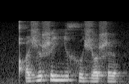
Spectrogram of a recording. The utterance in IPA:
qʼ ʊ˨ ʑ ʊ˦ ʂ i˧ ɲ ə˧ x ʊ˨ ʑ ɔ˨ ʂ ə˨

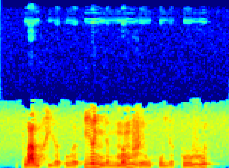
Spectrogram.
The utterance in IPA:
k w a̰˧˨ w x i̤˨˩ ə̯ ʔ ṳ˨˩ ə̯ ʔ i˧ ə̯ ɲ ə̤˨˩ n m ə˨˦ m v e̤˨˩ w h w i̤˨˩ ə̯ k u˨˦ ɣ u˦˥ t̚

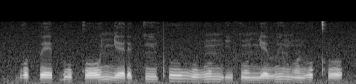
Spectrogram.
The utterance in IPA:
ɡʷ ɪ˨ p e˨ ɓ u˨ k oː˨˦ ɲ e˨ ɾ ɪ˨ k ĩ˦ pʰ uː˦ β u˨ β ũ˦ ŋ i˨ f ũ˨ ɲ e˨ β ĩ˦ ɡʷ ĩ˨ β ʊ˦ kʰ ʊ˨

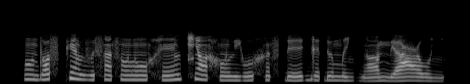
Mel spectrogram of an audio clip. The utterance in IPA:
õ d ɒ s kʲ ã l v ʏ s ɑ̃ s õ l õ h ẽ l t͡ɕ ɑ̃ h õ l j ʊ x ə̃ s ɗ e ɡ e ɗ ʏ m e ʎ ɡ ɑ̃ mʲ a ʕ o ʎ

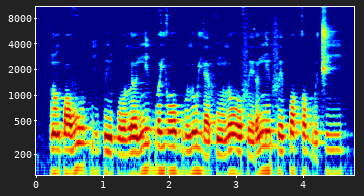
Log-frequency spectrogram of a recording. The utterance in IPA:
ɾ ɔ̃˧ k͡p ɔ˧ v u˦ ɓ i˨˦ p ĩ˨ p o˨ l ə˧ n i˦ b ə˦ j oː˦ b u˧ l u˦ j ɛ˨ f ũ˨ l oː˦˨ f e˨ ɾ ə˦ n ĩ˦ f e˧ p ɔ˦˨ k ɔ˧ ɡʷ ɨ˨ t͡ʃ i˦

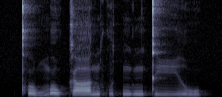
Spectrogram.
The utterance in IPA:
kʰ o˨˩ w m o˧ w k aː˨˥ n kʷ ɐ˨ t̚ ŋ ʊ˨˧ ŋ t̪ iː˨˩ w

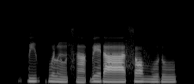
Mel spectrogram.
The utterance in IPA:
k͡p i˦ kʷ ə˦ l ũ˨ s ã˨ ɓ e˦ ɾ aː˧ s ɔ˦ v u˧ ɾ u˧

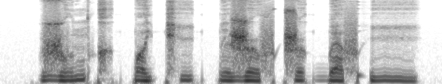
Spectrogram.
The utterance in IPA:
ʐ u n kʰ ə k͡p ʌ j kʰ i k͡p i ʐ ə˞ f ʈ͡ʂ ə˞ ɡ͡b æ f ʔ i

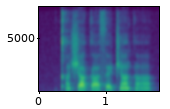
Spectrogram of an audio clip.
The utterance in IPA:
kʼ ã˨ ʃ a˦ k a˨ s ɛ˨ t͡ʃ ã˦ k ã˨

